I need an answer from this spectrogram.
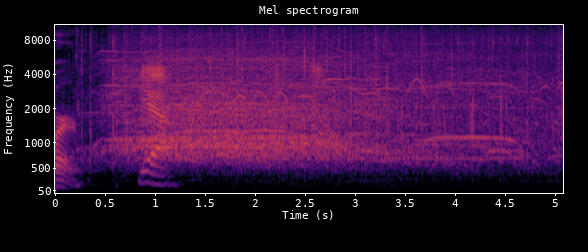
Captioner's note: crowd cheering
